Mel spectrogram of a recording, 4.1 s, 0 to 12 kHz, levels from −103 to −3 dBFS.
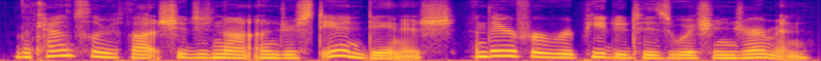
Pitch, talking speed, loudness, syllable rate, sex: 205 Hz, 220 wpm, -15 LUFS, 6.7 syllables/s, female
